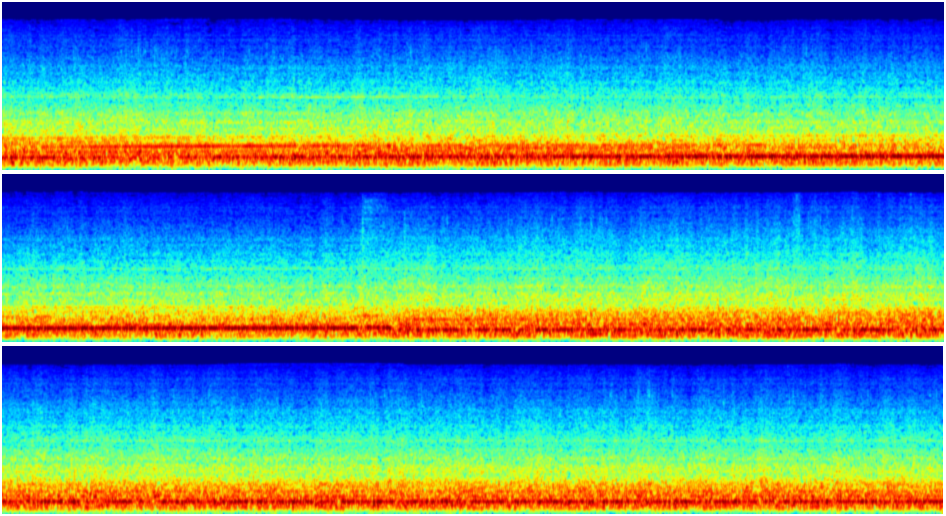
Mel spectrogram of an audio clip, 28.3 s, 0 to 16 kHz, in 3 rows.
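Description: Schäfer-tuned Mini Clubsport engine at high revs, heard from inside the cabin over wind and tyre noise. Its pitch creeps up, drops suddenly with one upshift about 13 seconds in, then holds steady.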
